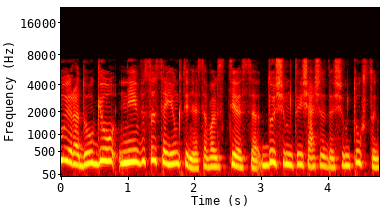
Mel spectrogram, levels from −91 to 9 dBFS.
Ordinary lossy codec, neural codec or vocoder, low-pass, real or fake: MP3, 64 kbps; none; 7.2 kHz; real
